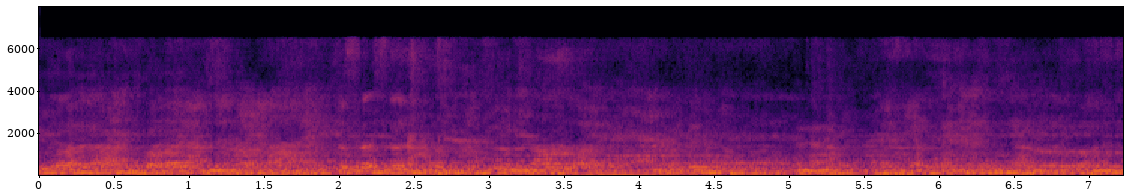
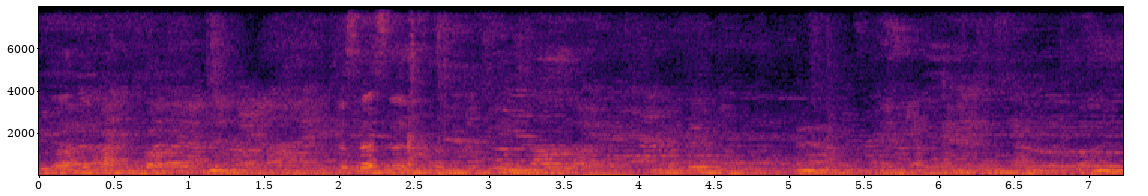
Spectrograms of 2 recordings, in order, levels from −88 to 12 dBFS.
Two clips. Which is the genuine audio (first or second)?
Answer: second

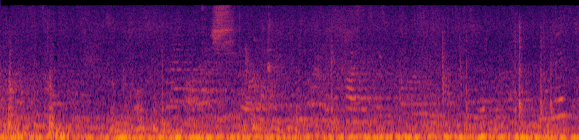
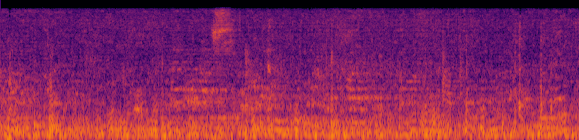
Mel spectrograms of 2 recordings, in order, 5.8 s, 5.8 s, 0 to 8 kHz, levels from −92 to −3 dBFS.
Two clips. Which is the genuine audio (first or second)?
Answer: first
